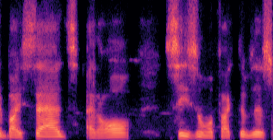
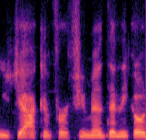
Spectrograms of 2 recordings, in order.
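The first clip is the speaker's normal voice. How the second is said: ordinary talk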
